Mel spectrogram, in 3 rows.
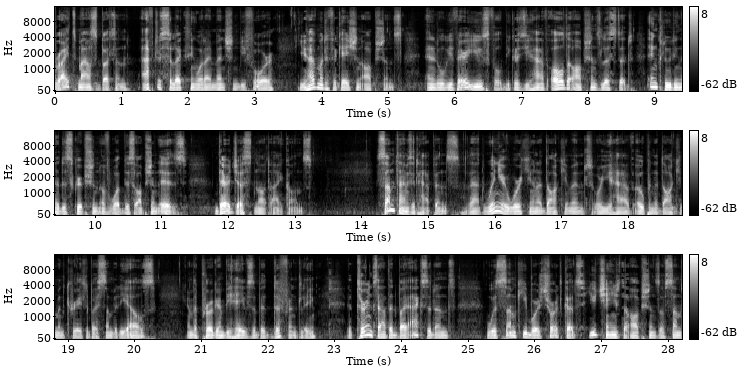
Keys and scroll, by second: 0.9 Escape, 15.5 Escape.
